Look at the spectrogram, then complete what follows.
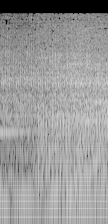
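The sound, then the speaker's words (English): A tractor engine runs as it pulls a hay mower cutting tall green oat hay. It gives a dense, continuous, rough mechanical rumble at steady loudness with no voices. “This tractor is pulling a hay mower, cutting rows and rows of tall green oat hay.”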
